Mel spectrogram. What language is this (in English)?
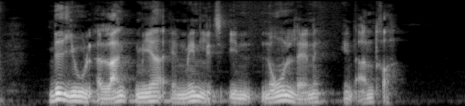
Danish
